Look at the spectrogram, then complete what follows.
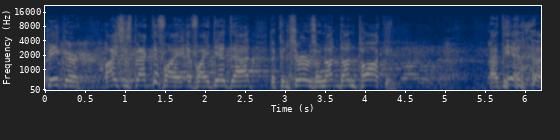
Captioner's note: laughter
